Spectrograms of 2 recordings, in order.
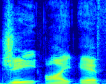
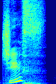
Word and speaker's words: GIF: because The Story Goes they pronounce it gif but the G stands for graphic so therefore it's a good yeah it's a hard G so he my natural enunciation would be GIF you could say because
